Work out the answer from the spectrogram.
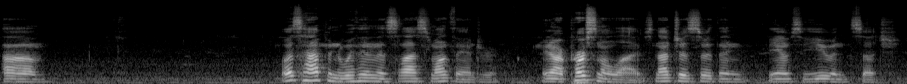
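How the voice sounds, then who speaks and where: A man co-hosting a podcast, chatting casually about pop culture in a halting way with drawn-out words. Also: mid-range voice, a bit bright, slight background noise. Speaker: podcast co-host.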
